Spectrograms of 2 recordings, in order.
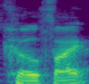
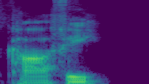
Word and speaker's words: Ko-fi: it's pronounced ko-fi i'm not going to lie i legitimately thought it was pronounced coffee because there I,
